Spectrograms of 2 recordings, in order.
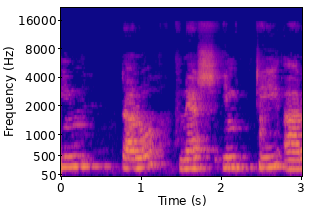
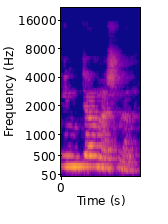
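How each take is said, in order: First: "ইন্টারন্যাশনাল" broken slowly into separate syllables; slow, separated syllables of "ইন্টারন্যাশনাল". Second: Said in the usual way. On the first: Shown as a demonstration. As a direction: sound out ইন, টার, ন্যাশ one at a time. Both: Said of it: "এখানে চারটা syllable আছে".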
